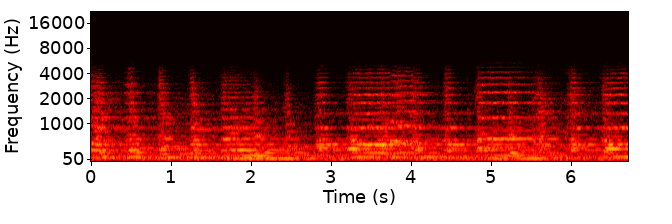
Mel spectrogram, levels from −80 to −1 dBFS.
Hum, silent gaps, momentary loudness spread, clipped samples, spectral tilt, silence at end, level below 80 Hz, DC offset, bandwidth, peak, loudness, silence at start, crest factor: none; none; 6 LU; under 0.1%; -7.5 dB/octave; 0 s; -46 dBFS; under 0.1%; 11.5 kHz; -20 dBFS; -37 LUFS; 0 s; 16 dB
